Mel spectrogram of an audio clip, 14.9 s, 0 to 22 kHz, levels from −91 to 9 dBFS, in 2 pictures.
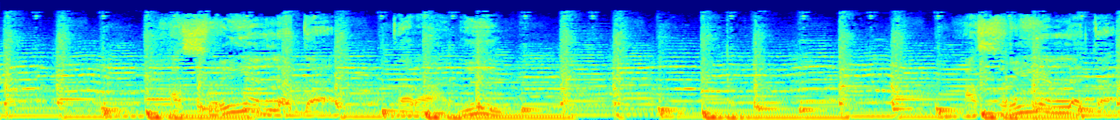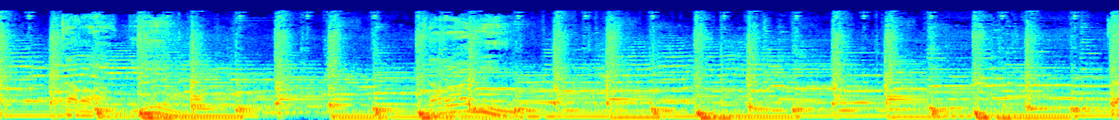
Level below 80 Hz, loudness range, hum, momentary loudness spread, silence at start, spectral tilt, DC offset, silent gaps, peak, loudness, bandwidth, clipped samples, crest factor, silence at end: -24 dBFS; 2 LU; none; 6 LU; 0 s; -5 dB/octave; under 0.1%; none; -2 dBFS; -19 LUFS; 16 kHz; under 0.1%; 16 dB; 0 s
